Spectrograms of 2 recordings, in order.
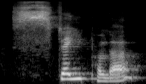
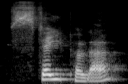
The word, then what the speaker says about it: staple: e we pronounce it if you were to write it you would probably write it e l but english spelling is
